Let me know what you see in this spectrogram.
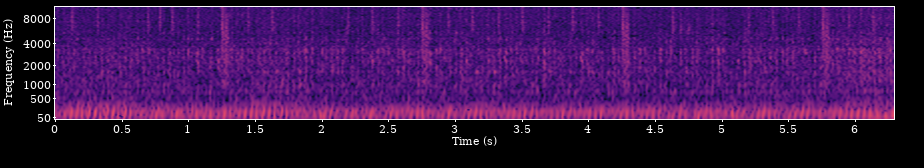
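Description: Ford Mustang V8 idling with a steady deep burble, a few faint ticks over it and a small rise in level near the end. It sounds like a mostly stock V8 Mustang, probably with the mid mufflers taken off.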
